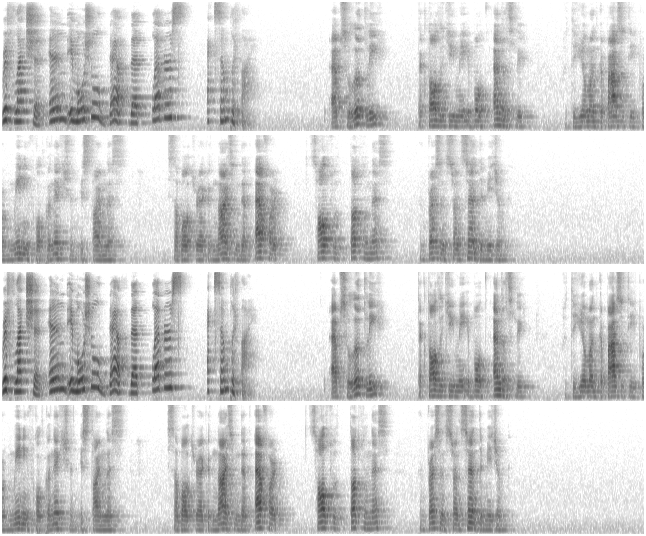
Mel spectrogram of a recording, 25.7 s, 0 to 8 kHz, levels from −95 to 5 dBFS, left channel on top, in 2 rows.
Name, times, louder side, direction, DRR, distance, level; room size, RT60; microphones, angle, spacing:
voice 1, 0.0-3.6 4.2-5.0, right 4 dB, 30° right, 10 dB, 0.3 m, -28 dB
voice 2, 6.6-7.6 8.3-10.4 11.4-15.2 16.2-18.4 19.0-20.5 21.2-22.9, right 3 dB, 85° right, 7 dB, 1.0 m, -35 dB
7.4 x 5.9 x 4.0 m, 0.67 s
head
